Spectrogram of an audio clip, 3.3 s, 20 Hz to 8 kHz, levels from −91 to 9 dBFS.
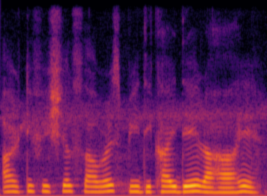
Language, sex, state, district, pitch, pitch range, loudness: Hindi, female, Arunachal Pradesh, Papum Pare, 215 Hz, 210-225 Hz, -15 LUFS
